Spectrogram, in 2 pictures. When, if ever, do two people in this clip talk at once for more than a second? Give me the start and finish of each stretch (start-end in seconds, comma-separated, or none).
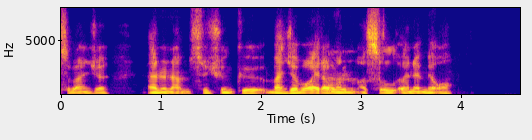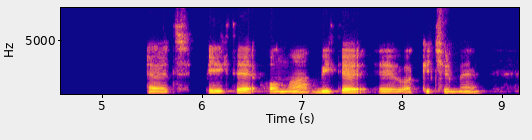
none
